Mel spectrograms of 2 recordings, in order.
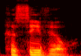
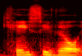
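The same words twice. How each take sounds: First: The town name is said with a different vowel sound. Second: The town name is said the usual local way. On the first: The speaker calls it wrong. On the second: The speaker calls it right.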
